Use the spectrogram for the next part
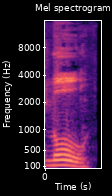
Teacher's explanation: الٹا پیش کو کڑی حرکت کہتے ہیں. الٹا پیش کو ایک الف کے برابر کھینچ کر پڑھتے ہیں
